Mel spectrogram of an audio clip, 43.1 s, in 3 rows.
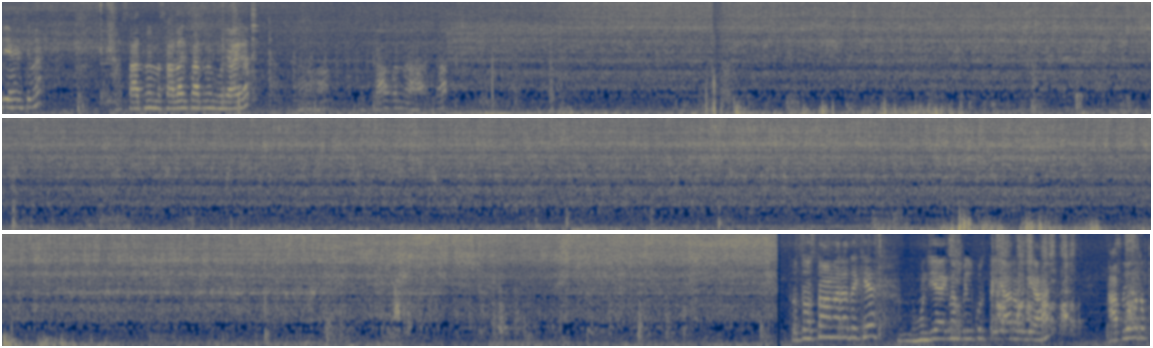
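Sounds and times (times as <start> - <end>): vegetables sizzling in hot oil: 0.0 - 38.5.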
